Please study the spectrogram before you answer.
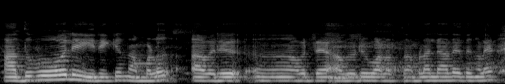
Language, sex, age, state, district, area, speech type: Malayalam, female, 45-60, Kerala, Kottayam, rural, spontaneous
